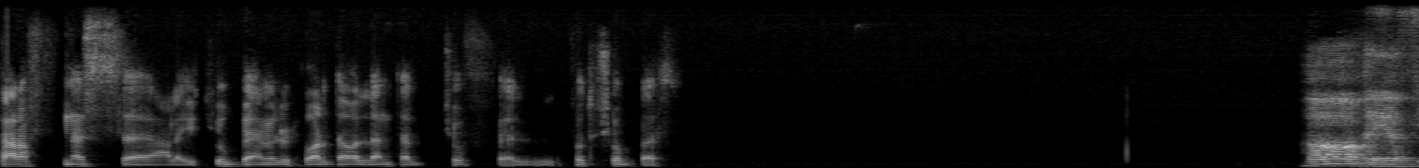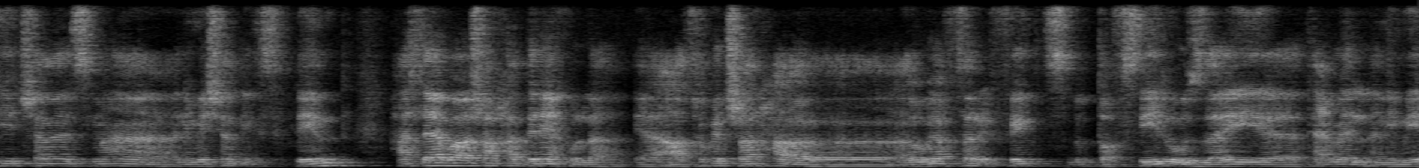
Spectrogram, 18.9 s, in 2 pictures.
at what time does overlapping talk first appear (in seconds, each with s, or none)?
none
